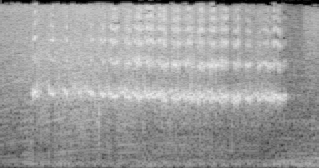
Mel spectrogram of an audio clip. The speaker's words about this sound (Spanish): Una persecución de coches es doblemente difícil cuando eres un delfín.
